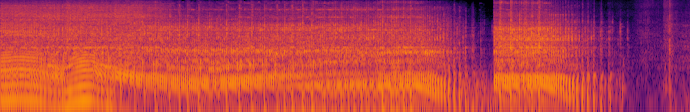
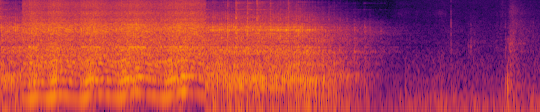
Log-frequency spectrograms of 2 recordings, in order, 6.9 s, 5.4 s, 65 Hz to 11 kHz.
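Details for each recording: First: Stihl 044 Magnum chainsaw, 20-in Oregon bar, freshly sharpened chain, revived after sitting for years, cutting small wood (helmet GoPro POV): crisp revs climb and hold, bog cleanly into the cut and recover; runs healthy. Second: Free Stihl 044 Magnum two-stroke chainsaw with a 20-inch Oregon bar, running after sitting many years: revs hunt unevenly up and down for two seconds, then sag and die, smoking heavily while burning off the old stale fuel.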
